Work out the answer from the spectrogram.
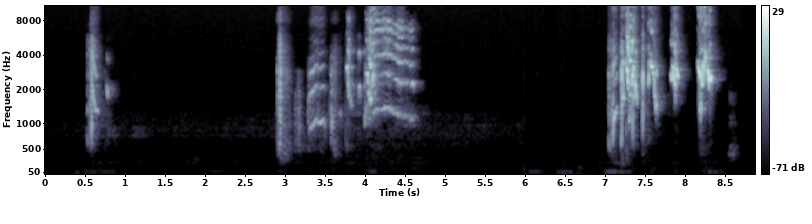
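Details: Pet budgerigars indoors, a short squeaky chirp then bursts of scratchy, warbling chatter with clear gaps of silence between phrases.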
